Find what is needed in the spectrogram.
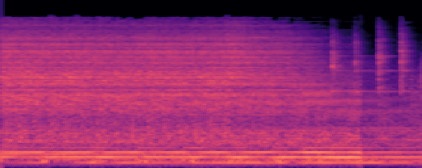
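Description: Grindcore band recording: heavily distorted guitar and bass holding low notes over a dense wash of drums and cymbals. Near the end the wash stops and starts in a few short breaks.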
